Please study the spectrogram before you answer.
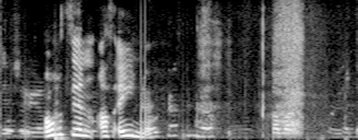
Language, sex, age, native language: Icelandic, male, 10, Icelandic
